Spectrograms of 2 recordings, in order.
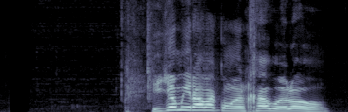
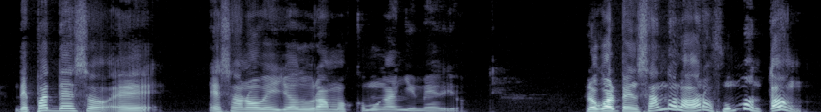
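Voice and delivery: ordinary talk

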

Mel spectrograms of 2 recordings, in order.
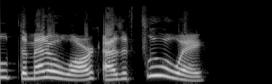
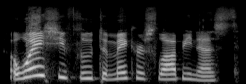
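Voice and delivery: ordinary delivery

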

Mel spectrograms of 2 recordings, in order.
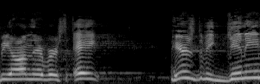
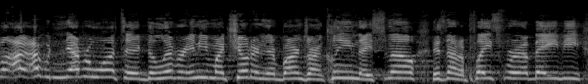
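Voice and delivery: normal talking voice

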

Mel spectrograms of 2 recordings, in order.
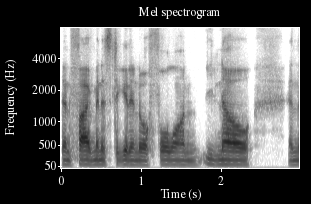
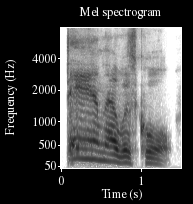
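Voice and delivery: higher, drawn-out "damn" of amazement; awed admiration; 6 semitones higher, much slower than usual. Acted. Film viewer after Bond's parachute escape, amazed. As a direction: marvel slowly at a stunt.

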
